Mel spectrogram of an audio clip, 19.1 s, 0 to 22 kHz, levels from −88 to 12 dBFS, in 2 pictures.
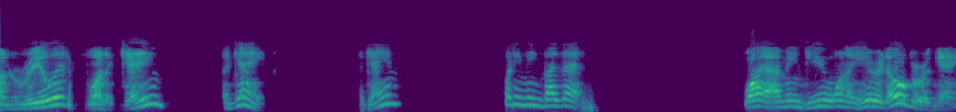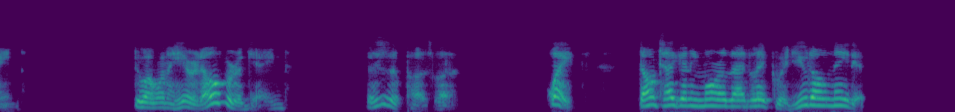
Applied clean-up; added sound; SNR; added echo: neural mask model Resemble Enhance denoiser.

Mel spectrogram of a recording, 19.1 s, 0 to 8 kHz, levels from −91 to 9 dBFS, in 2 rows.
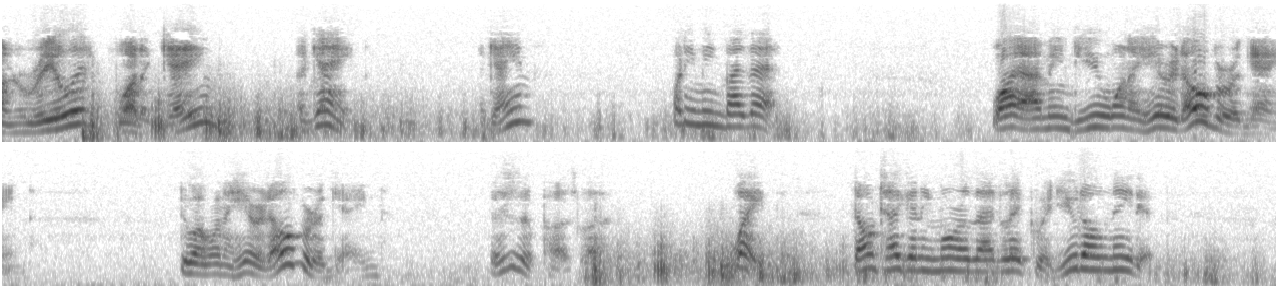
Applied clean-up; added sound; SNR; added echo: none; Thunder; 12 dB; none.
